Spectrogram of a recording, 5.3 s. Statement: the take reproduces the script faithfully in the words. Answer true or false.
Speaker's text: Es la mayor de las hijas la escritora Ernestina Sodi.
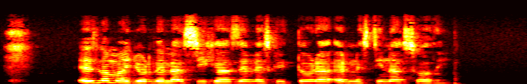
false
